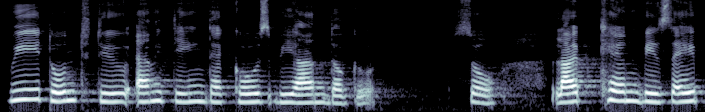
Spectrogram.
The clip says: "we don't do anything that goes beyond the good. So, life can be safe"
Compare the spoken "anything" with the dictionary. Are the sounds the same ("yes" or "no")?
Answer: no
